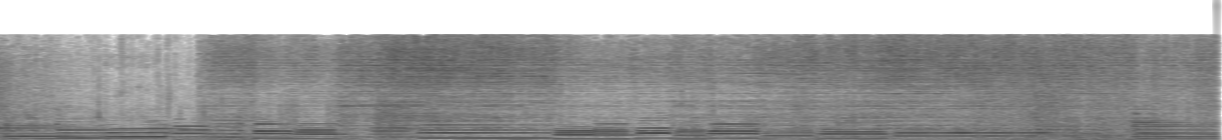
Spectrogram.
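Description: Live jazz combo: a clarinet plays a melodic solo line over upright bass and drums.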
